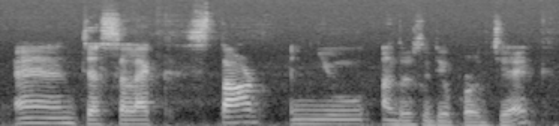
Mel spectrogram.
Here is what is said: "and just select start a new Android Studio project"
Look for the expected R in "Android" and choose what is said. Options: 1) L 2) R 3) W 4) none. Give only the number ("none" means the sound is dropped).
4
